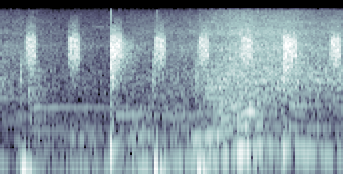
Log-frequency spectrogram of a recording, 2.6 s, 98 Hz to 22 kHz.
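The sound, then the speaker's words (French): A Lotus Super 7 sports car weighing 495 kg is driven at a motorsport centre in Alès, France; its engine revs with a rising note while tires squeal. Sharp bursts repeat roughly every third of a second, fairly loud, with no one talking. “Robin Longechal vous fera piloter sur la célèbre Lotus Super 7”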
